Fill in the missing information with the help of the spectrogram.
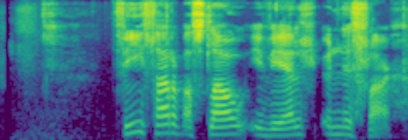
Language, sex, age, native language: Icelandic, male, 20-29, Icelandic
